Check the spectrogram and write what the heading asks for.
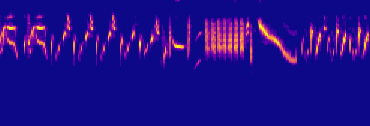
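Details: Continuous song of an Italian European goldfinch (cardellino): lively high twittering notes, a dense buzzing trill, a long falling slurred whistle, then more quick twitters.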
